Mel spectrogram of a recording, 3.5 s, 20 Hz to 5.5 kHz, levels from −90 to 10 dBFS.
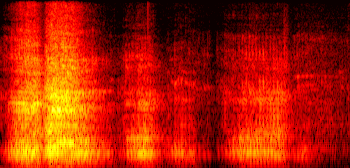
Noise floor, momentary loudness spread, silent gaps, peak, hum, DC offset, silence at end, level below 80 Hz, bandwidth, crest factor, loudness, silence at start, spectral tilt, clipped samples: -50 dBFS; 24 LU; none; -2 dBFS; none; under 0.1%; 0.65 s; -56 dBFS; 5.4 kHz; 18 dB; -14 LUFS; 0.1 s; -7.5 dB/octave; under 0.1%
